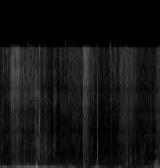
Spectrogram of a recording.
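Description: Rustling and handling noise of a fabric pop-up ground blind being moved over dry grass, a low rumble with a few light clicks that fades through the second half.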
